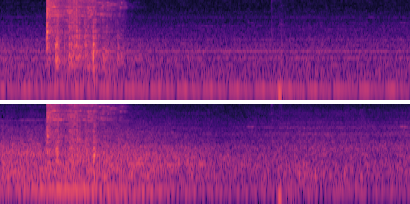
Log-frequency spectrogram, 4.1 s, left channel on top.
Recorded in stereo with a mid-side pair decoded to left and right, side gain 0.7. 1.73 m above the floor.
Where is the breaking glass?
45° left, 3 m.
